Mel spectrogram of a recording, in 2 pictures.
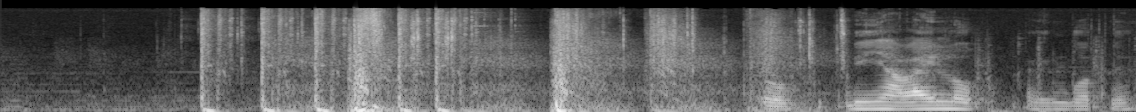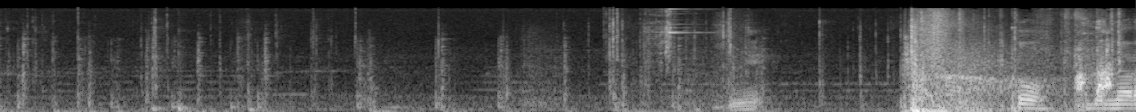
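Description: Pistol shots crack sharply several times.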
